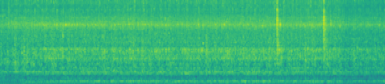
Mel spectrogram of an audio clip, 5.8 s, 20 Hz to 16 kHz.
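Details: Volkswagen Gol G2 1.0, noise that started recently: steady idle with a fast, uneven ticking knock of about four a second over the engine hum; abnormal noise at idle, cause unknown.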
